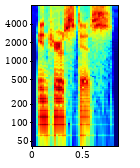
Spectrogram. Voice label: "interstice", American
